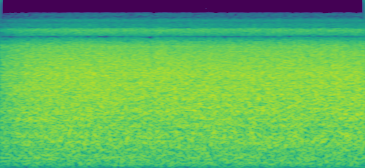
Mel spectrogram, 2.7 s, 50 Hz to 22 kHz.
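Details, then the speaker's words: 1995 Ford F-150 replacement blower motor bench-tested on jumper leads from a battery. Smooth, constant rush of air with no scraping, rattle or wobble; spins freely, much better than the old one. "That sounds much better than the last one."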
